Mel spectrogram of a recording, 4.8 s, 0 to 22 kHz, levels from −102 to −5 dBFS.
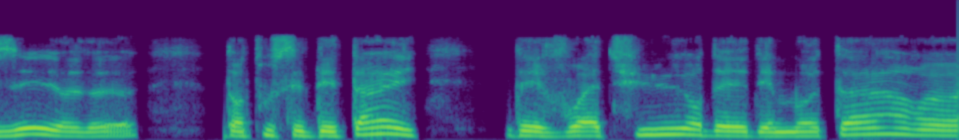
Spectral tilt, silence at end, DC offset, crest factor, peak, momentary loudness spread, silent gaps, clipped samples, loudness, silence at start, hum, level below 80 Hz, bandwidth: -7 dB/octave; 0 s; under 0.1%; 14 dB; -14 dBFS; 7 LU; none; under 0.1%; -27 LUFS; 0 s; none; -66 dBFS; 8 kHz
